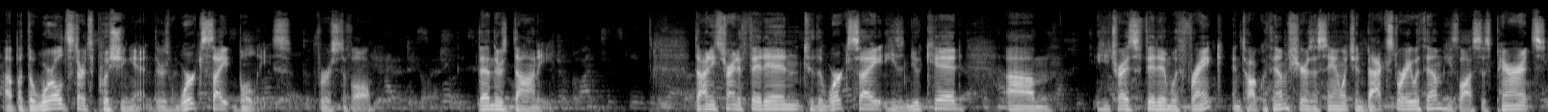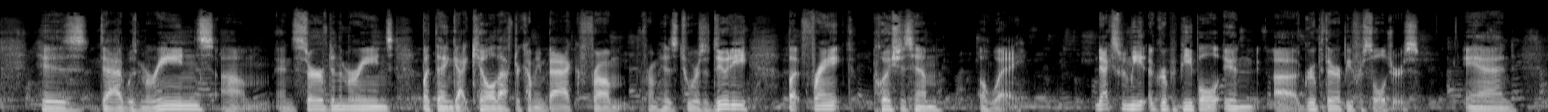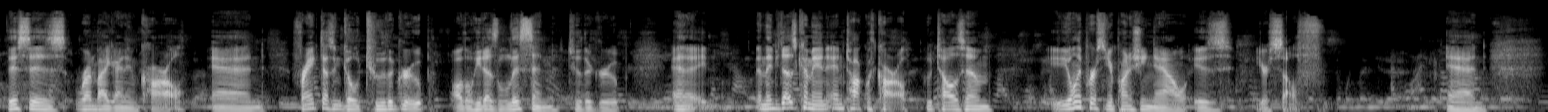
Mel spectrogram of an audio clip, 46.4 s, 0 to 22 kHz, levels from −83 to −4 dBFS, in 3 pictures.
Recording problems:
background chatter; faint; throughout; 2 voices, 20 dB below the speech

